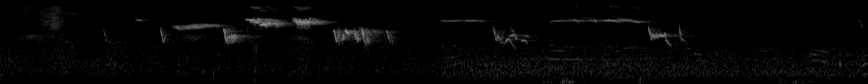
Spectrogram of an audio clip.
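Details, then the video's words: Song of a European robin, Berezinsky Reserve, Belarus, end of April: high, clear whistled notes and fast silvery trills in a varied phrase of about four seconds, followed by scattered softer notes; quiet natural background. "Зарянка (Erithacus rubecula)"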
